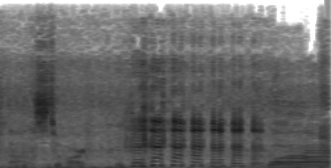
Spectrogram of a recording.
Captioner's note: laughing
